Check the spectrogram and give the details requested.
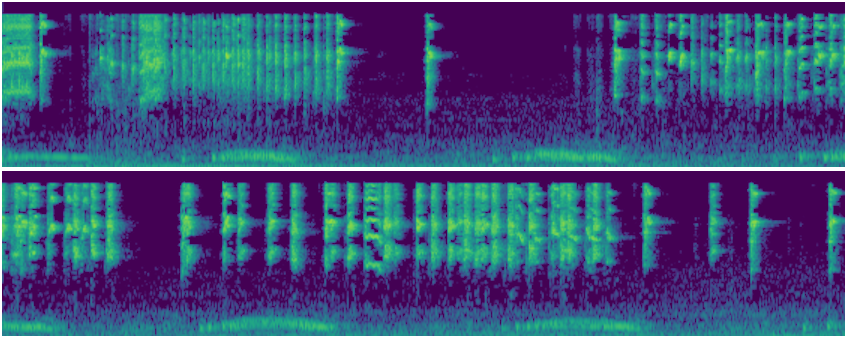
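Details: Lovebirds in heat giving long ngekek chatter, a dense stream of shrill high chirps and squeaks. Low pigeon coos repeat about every two seconds underneath.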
